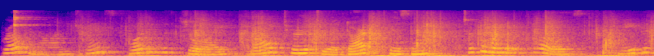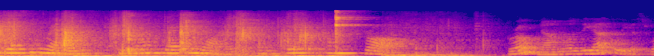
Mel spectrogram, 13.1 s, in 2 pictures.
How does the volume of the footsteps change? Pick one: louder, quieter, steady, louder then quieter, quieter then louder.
louder then quieter.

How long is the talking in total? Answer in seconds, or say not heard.
12 s.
